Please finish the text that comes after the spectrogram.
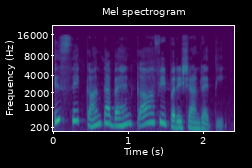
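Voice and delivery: ordinary delivery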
